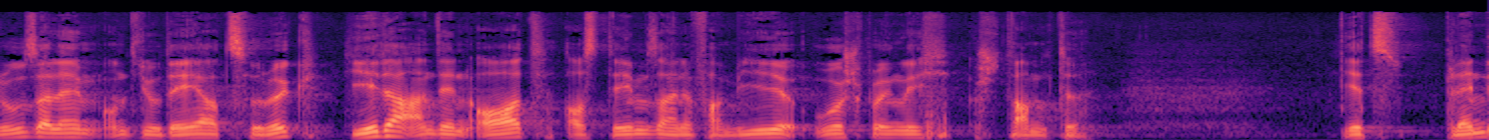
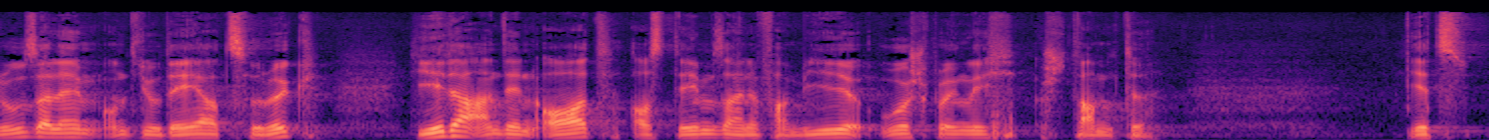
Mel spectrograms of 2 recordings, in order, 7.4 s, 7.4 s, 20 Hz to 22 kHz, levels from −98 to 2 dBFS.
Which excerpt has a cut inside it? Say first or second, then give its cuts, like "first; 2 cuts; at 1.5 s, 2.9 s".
first; 1 cut; at 1.7 s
